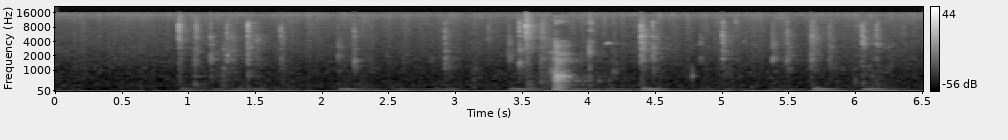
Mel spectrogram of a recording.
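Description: Typing on a computer keyboard: an irregular run of key clicks as a short phrase is typed.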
